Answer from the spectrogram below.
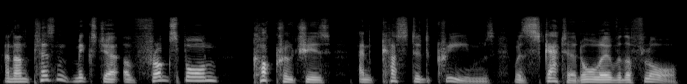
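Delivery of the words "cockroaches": ordinary delivery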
